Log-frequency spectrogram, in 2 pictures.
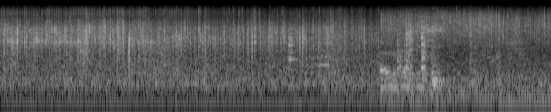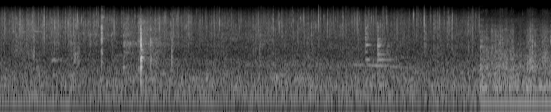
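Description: Pan-fried buns sizzling in hot oil in a wide flat pan, with a metal spatula clinking against them. About four seconds in the sizzle drops to a softer hiss, broken by a few sharp knocks.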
